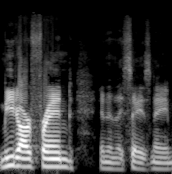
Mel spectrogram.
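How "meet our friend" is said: loud wrestling announcer voice building in intensity. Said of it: "is just like".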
